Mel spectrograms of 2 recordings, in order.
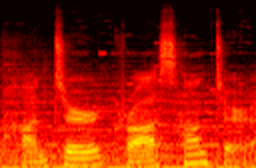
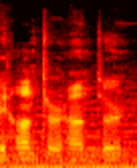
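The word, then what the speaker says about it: Hunter × Hunter: kangan ashura wing from hunter cross hunter i think that's how you say it no you just say hunter hunter oh okay and of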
